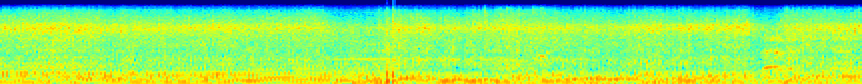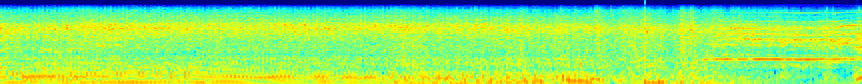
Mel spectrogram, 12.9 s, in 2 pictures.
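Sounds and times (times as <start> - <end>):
car engines revving: 0.0 - 11.8.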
